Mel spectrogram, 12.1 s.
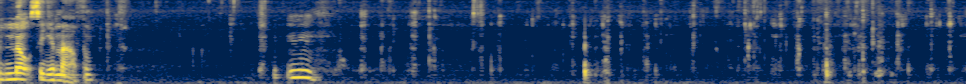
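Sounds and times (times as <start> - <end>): close-miked chewing: 1.2 - 12.0.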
